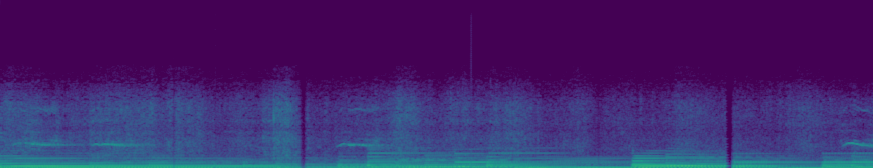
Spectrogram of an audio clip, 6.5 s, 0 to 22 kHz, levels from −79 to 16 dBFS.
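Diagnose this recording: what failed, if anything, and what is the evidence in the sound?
Clock drift between sender and receiver sits at the network/buffer stage and runs through the whole clip. The sending device's clock runs roughly 3 percent slow, so the jitter buffer keeps draining and the receiver has to compensate. You hear a faintly unsteady tempo rather than one clear event. On a waveform, event spacing wanders slightly, and on a spectrogram the onsets drift against a steady grid with no single break to point at.

Scattered short gaps, also a network-stage fault, show up in two stretches: about five from 0.01 to 2.30 s and about five more from 3.52 to 5.50 s. Each lost or late packet was patched by extending the preceding sound, filling roughly 70 ms per stretch, the longest hole around 40 ms. They come through as small ticks and smears. A spectrogram shows brief frozen or smeared columns where harmonics flatten, and the waveform shows short repeated cycles at each patch.

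Repeated timing corrections run from 0.20 to 5.08 s. They are the receiver's response to the slow sender. It repeats short pieces, stretching playback to about 99 percent speed and adding roughly 50 ms overall, always lengthening and never cutting, at uneven spacing. On the waveform, look for tiny duplicated segments with a splice at each edge. On the spectrogram, a few frames repeat and transients double faintly.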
